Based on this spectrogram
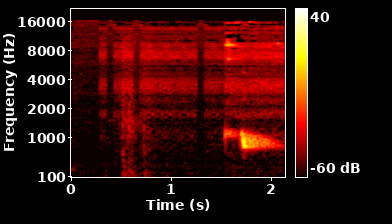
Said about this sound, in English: The raven has so many different calls, and that's one of my favorite ones, that little sort of water drop one.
